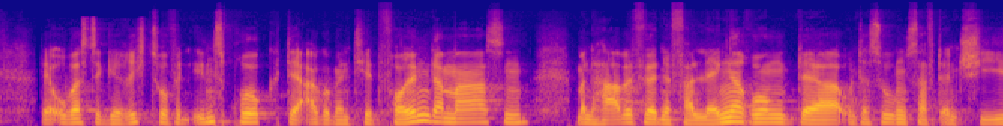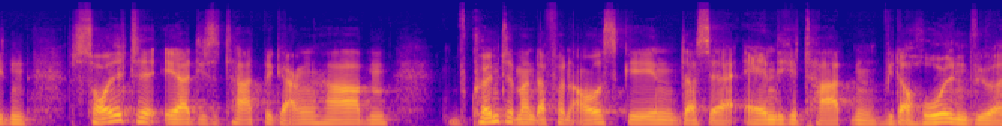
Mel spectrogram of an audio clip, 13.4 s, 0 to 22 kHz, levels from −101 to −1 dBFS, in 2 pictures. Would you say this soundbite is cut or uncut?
cut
